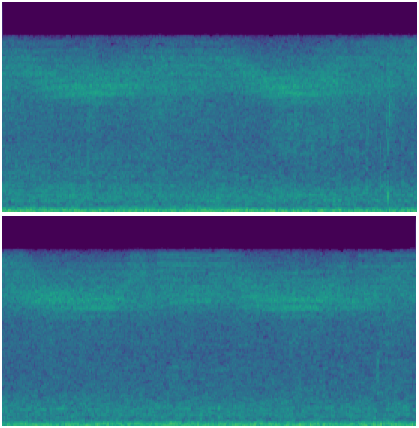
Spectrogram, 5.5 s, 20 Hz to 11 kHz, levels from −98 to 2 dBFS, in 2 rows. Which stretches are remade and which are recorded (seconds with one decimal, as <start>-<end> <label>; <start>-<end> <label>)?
0.0-2.4 recorded; 2.4-3.8 remade; 3.8-5.5 recorded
